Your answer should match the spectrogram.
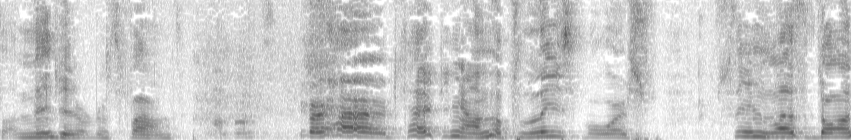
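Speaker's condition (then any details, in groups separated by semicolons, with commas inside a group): Cerebral palsy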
